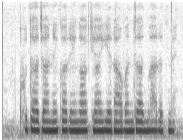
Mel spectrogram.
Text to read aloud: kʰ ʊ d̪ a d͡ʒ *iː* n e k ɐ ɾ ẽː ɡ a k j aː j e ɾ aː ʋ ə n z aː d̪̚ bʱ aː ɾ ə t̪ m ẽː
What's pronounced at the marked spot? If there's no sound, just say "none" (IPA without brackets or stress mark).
aː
